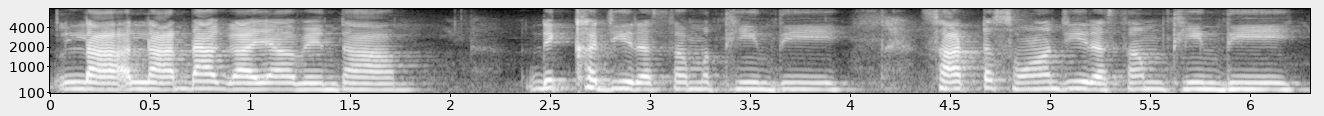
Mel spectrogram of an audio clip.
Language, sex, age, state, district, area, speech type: Sindhi, female, 30-45, Rajasthan, Ajmer, urban, spontaneous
